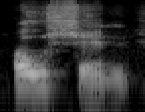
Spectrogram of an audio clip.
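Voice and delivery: ordinary talk, nothing marked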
